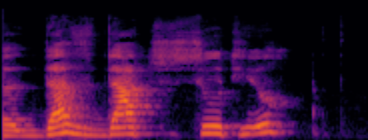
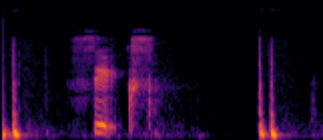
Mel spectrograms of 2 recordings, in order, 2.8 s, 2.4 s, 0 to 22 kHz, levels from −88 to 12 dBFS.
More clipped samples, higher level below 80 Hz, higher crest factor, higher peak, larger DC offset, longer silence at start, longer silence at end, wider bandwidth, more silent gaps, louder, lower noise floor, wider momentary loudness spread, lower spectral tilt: neither; second, -68 dBFS vs -54 dBFS; about the same, 18 dB vs 20 dB; second, -8 dBFS vs -2 dBFS; neither; about the same, 0 s vs 0 s; first, 0.6 s vs 0.35 s; first, 14 kHz vs 7.8 kHz; second, none vs 1.81-1.93 s; about the same, -24 LUFS vs -22 LUFS; second, -60 dBFS vs -69 dBFS; about the same, 11 LU vs 13 LU; second, -5 dB/octave vs -7.5 dB/octave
